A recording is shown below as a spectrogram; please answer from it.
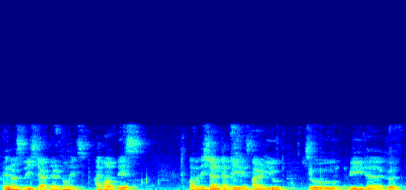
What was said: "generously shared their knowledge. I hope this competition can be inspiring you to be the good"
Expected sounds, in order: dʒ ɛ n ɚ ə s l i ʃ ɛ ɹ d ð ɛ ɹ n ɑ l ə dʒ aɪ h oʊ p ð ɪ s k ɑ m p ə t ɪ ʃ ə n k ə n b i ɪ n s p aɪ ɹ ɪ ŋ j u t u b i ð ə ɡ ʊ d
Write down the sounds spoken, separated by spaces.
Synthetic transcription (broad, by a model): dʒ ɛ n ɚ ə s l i s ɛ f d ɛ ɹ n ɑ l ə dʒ aɪ h oʊ p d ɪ s k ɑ m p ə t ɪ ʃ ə n k ə n b i ɪ n s p aɪ ɹ ɪ ŋ j u t u b i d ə ɡ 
